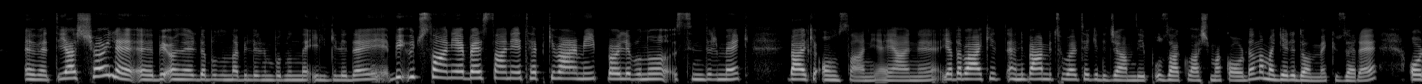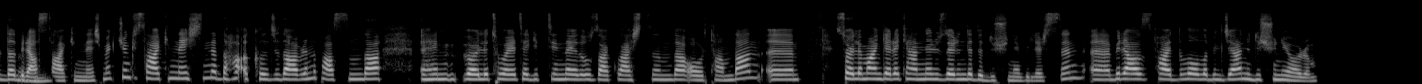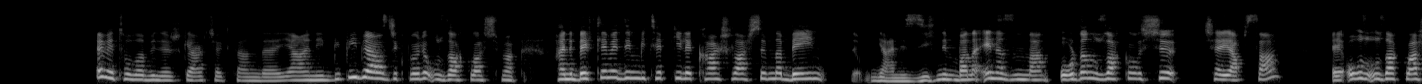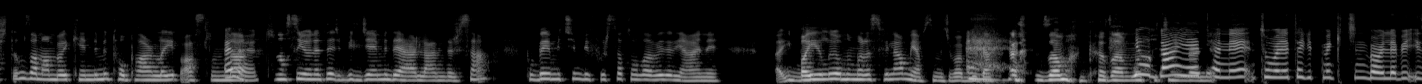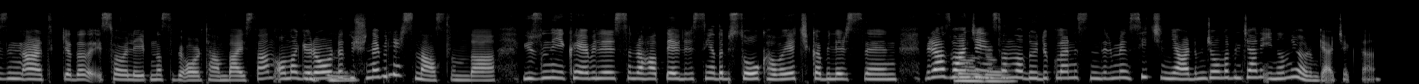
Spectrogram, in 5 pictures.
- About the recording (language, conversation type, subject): Turkish, advice, Ailemde tekrar eden çatışmalarda duygusal tepki vermek yerine nasıl daha sakin kalıp çözüm odaklı davranabilirim?
- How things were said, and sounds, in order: unintelligible speech; chuckle; laughing while speaking: "dakika zaman"; other background noise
